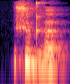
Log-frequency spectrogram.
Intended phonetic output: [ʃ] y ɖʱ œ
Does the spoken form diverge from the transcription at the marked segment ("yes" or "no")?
no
